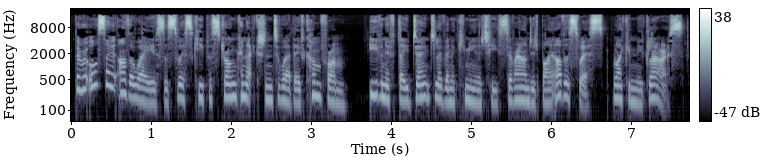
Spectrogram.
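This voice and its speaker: A woman's voice: lowish voice, expressive, a little fast, few pauses, no room sound, clean studio sound. A woman presenter delivering scripted narration and putting questions to a guest. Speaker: presenter and interviewer.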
